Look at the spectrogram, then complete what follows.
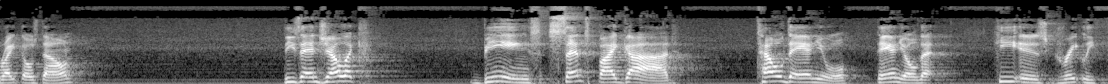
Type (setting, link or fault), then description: setting, large echoing room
